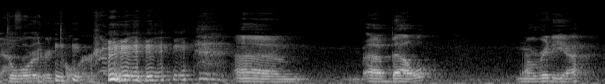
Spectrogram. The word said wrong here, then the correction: Merida: It's Merida. I mispronounced. What did I say? Meridia? – Meridia. – Yeah, that's hilarious. – And Merida? – Merida from Brave.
